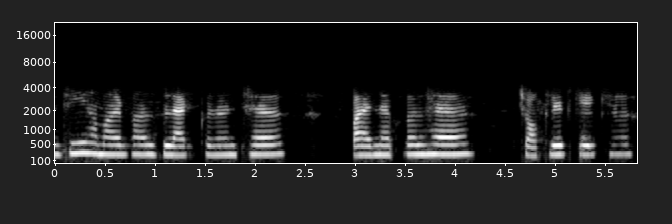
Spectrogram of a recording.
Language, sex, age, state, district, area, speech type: Urdu, female, 45-60, Delhi, South Delhi, urban, conversation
